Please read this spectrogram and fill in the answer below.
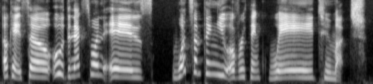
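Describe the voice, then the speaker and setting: A young adult woman with a high-pitched voice, chatting casually on a livestream and reading fan messages, bubbly and giggly. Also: lively intonation, unhurried, sharp tone, clean tone, dry recording, studio quality. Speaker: VTuber streamer.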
